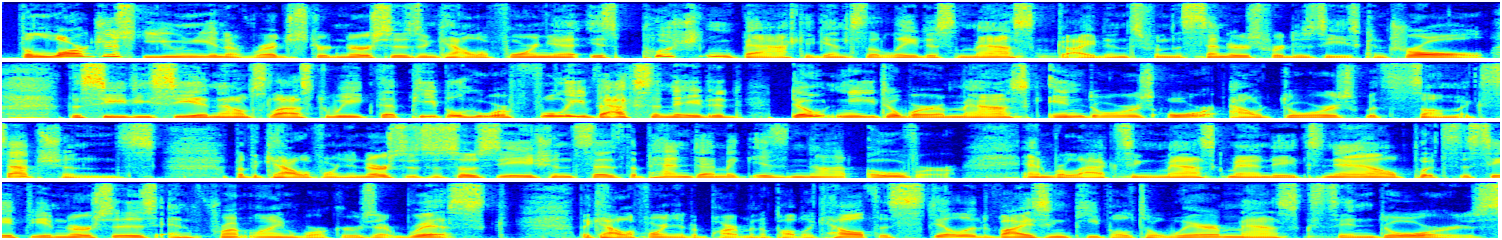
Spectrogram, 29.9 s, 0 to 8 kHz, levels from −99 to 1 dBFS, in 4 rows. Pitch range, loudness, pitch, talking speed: 95-130 Hz, -21 LUFS, 110 Hz, 170 wpm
